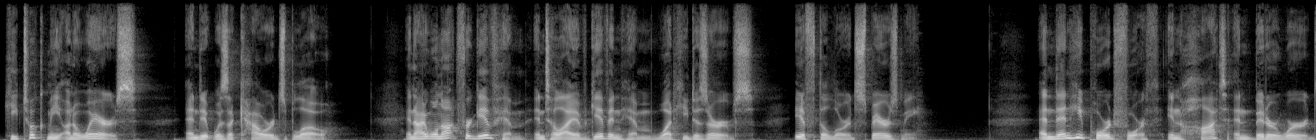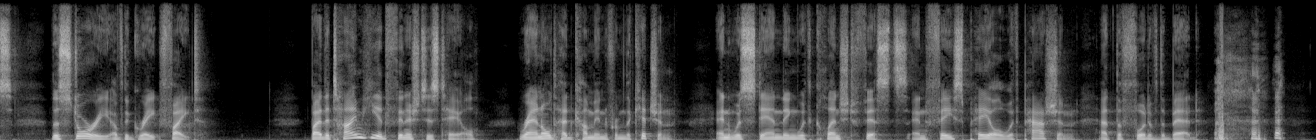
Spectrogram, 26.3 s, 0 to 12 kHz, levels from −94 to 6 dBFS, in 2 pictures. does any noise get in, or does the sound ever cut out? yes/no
yes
